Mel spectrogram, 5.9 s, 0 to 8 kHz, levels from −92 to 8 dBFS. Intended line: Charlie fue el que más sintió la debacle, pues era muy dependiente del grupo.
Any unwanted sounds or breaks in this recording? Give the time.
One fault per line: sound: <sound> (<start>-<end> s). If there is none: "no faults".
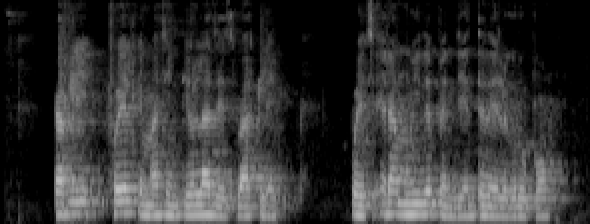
no faults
